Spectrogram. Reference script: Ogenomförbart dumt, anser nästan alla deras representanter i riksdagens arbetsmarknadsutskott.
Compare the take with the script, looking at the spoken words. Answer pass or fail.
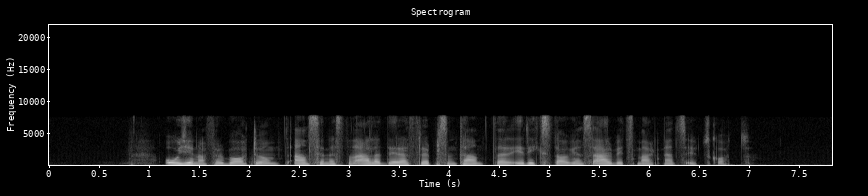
pass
